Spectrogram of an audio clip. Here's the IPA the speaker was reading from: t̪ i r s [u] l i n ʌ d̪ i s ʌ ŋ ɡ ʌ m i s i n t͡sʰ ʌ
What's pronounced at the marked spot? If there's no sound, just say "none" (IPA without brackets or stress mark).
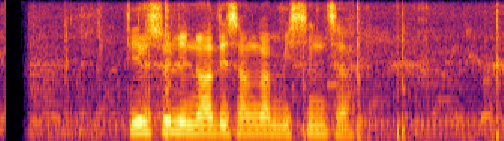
u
